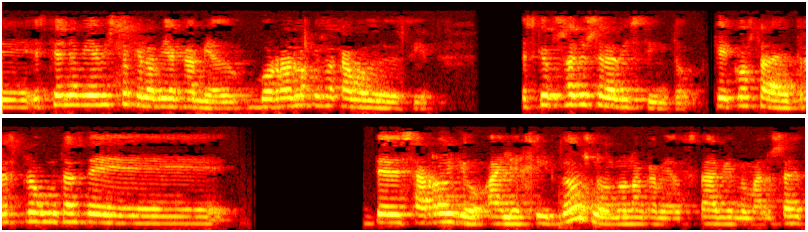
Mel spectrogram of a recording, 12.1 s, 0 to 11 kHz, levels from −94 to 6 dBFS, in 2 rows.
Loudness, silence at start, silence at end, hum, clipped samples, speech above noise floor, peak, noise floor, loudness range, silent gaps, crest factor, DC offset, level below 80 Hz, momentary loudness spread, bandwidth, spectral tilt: -17 LUFS; 0 s; 0 s; none; under 0.1%; over 73 dB; -2 dBFS; under -90 dBFS; 3 LU; 3.57-3.89 s, 7.93-8.73 s; 16 dB; under 0.1%; -66 dBFS; 12 LU; 7.6 kHz; -3.5 dB/octave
